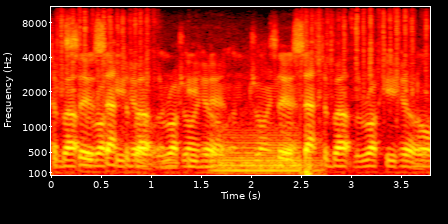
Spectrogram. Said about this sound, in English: After obtaining permission from the Magajin Dodo to use his rock, we recorded three local men who volunteered to beat the rock and sing. In the background can be heard the chants and yells of the crowd of villagers who could not fit into the cave.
